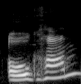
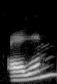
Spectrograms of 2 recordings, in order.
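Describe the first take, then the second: First: The word is said with a hard g sound. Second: The word is said without a g sound. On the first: The speaker calls it wrong. "The word looks like ogham" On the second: The speaker calls it right. "I believe it's pronounced Awam"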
